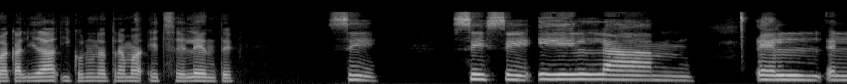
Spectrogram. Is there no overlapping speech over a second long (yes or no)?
yes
